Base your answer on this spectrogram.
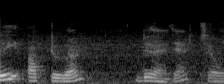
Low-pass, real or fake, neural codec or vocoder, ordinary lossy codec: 7.2 kHz; fake; codec, 16 kHz in and 24 kHz out, 2.2 kbps, FireRedTTS-2 codec; none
